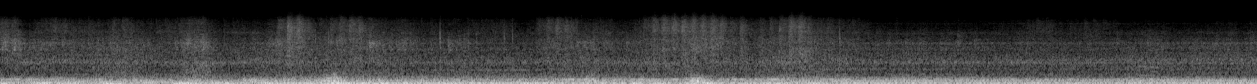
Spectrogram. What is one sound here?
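A bus interior rattles and creaks over bumps.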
